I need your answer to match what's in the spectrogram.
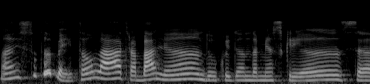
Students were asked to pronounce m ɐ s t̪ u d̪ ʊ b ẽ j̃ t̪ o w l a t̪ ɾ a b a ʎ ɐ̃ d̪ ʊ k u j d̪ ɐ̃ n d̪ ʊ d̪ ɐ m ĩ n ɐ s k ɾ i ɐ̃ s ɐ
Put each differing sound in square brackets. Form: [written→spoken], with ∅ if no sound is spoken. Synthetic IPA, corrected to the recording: m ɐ s t̪ u d̪ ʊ b ẽ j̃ t̪ o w l a t̪ ɾ a b a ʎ ɐ̃ d̪ ʊ k u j d̪ ɐ̃ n d̪ ʊ d̪ ɐ m ĩ [n→ɲ] ɐ s k ɾ i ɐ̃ s ɐ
